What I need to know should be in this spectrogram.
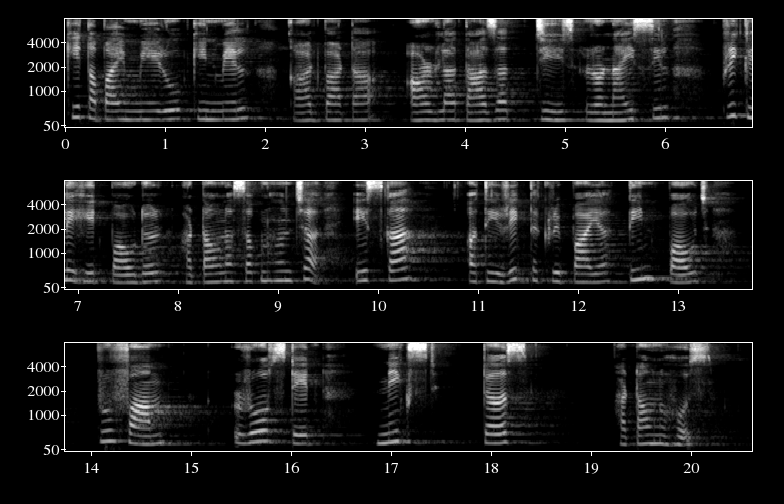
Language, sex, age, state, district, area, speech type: Nepali, female, 30-45, West Bengal, Jalpaiguri, rural, read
